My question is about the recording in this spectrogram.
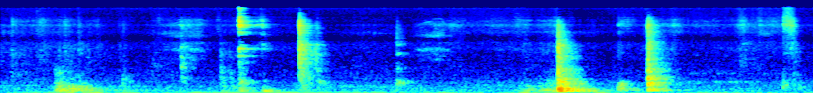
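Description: Kitchen handling noise: a handful of separate knocks and clatters, like dishes and cupboard doors being handled, the loudest a little past halfway.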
